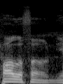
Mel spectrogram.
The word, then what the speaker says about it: Parlophone: It was called Parlophone Records. Am I saying that right? – Parlophone, yes. Yes, I remember that label.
